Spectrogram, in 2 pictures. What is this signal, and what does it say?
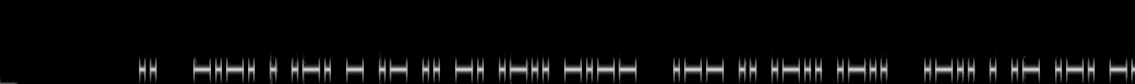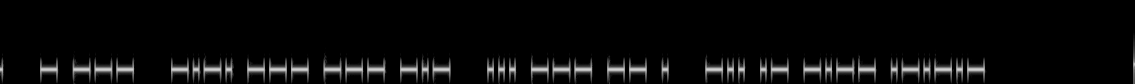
Morse code, heard as a keyed tone, about 22 wpm, 700 Hz. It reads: I CERTAINLY WILL LEARN TO COOK SOME DAY.
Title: Sentences from Top 1000 Words - Review Part 4 - 22wpm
